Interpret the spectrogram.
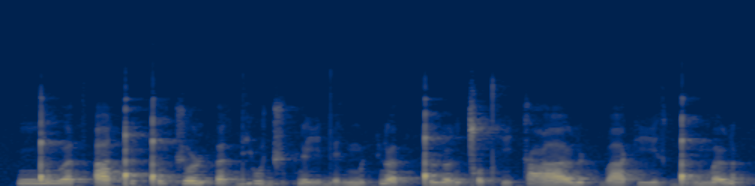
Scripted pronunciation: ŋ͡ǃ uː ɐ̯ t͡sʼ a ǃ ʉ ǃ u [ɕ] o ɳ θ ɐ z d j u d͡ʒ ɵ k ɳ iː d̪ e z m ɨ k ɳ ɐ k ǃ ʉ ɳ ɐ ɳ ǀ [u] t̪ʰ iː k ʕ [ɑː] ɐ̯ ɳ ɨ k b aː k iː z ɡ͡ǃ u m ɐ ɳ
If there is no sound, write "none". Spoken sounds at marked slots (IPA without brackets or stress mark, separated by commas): t͡ʃ, o, aː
